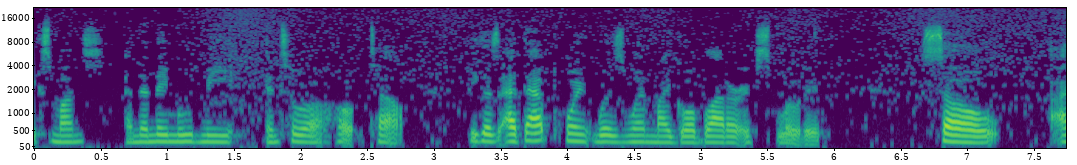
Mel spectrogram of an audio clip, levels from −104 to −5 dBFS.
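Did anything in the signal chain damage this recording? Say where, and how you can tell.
Yes. The damage comes from call processing: overdone noise removal, audible throughout the speech. Gaps between phrases fall to near silence dotted with twinkling specks. The suppressor was set too aggressively, so any frequency band close to its noise estimate was pulled far down or shut off, taking the quiet parts of the voice with it. On a spectrogram the background looks like scattered isolated dots, and the speech harmonics appear ragged, with holes in them.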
